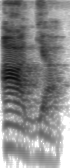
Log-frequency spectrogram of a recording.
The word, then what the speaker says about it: águia: E aí, quando nós pronunciamos a palavra águia, nós percebemos que o A fica bem mais pronunciado do que o I, que é bem rapidinho.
